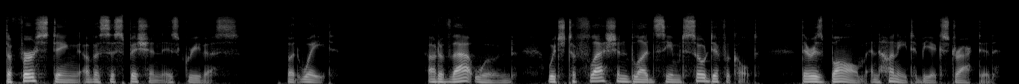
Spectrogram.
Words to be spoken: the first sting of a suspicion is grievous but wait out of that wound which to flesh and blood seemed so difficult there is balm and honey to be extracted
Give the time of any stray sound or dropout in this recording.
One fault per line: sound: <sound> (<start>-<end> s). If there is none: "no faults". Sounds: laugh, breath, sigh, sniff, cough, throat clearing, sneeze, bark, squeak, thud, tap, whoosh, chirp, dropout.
no faults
